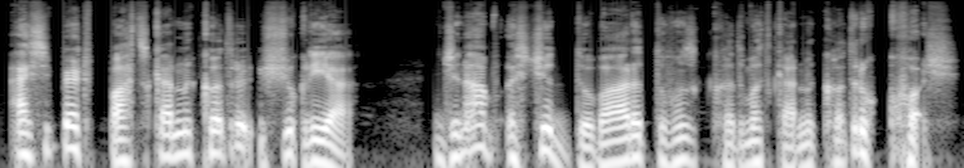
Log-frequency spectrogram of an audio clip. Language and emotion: Kashmiri, happy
